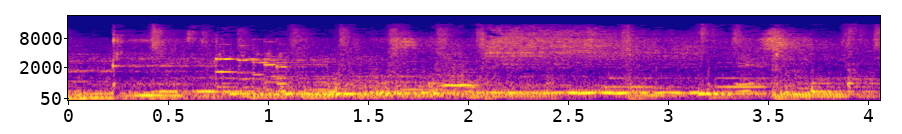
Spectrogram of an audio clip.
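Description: A Tejano band playing live, with drum kit, organ-toned keyboard and bass guitar. A short descending keyboard run comes about a second in.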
